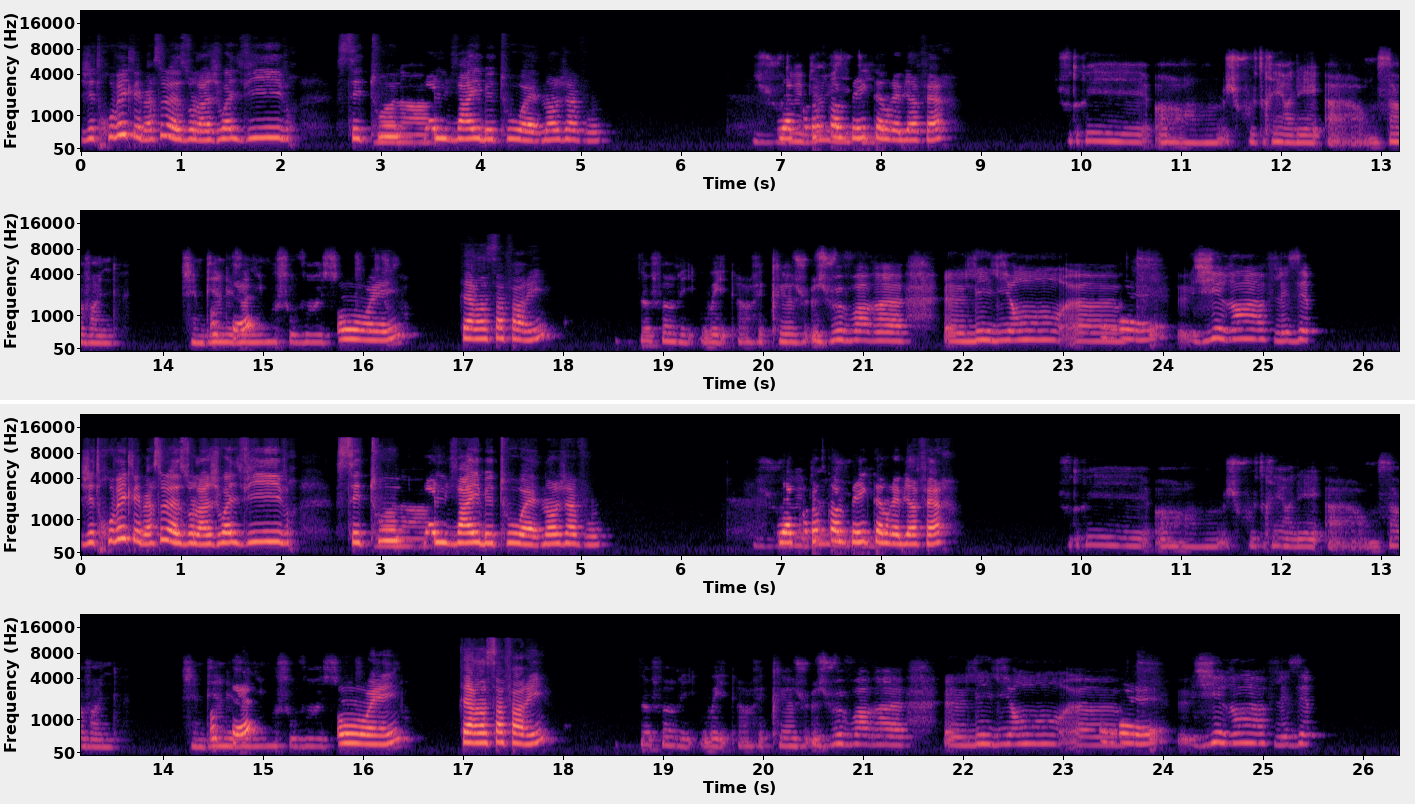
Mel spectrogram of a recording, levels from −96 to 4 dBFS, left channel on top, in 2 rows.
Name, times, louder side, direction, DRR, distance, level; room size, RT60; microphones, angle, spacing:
voice 1, 0.0-2.1 2.7-5.2 7.0-8.7 14.5-14.9 15.7-16.4 17.0-17.8 23.5-23.9, right 4 dB, 45° right, 0.5 m, -26 dB
voice 2, 2.9-3.5 6.7-8.0 9.8-13.5 14.2-15.7 16.3-16.4 18.8-25.5, left 3 dB, 65° left, 0.9 m, -39 dB
4.2 x 2.9 x 3.8 m
head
